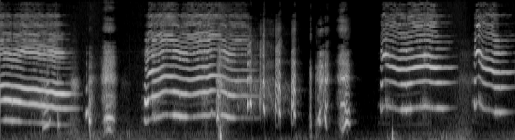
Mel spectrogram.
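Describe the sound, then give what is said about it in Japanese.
A person imitates an angry cat on an Otamatone with a series of drawn-out, wavering yowls and short cries, loud, separated by brief pauses with some breathy noises between them. “にゃんこの音を、猫の音をやってみるか。”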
